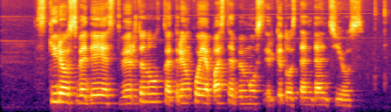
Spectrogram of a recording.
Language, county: Lithuanian, Marijampolė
